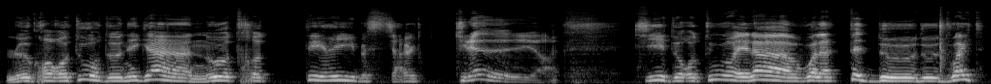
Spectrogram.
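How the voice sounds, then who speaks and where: A talkative man giving a casual, rambling spoken review, excitable and full of restarts. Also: on the high side, slow pace. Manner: chatty, rambling, many restarts and fillers; excitable, acts out scenes with voices. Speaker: film and series reviewer.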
